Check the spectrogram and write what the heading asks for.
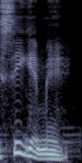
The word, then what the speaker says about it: sígueme: tíos atrás vi y sígueme en sólo mí por favor louis vamos a leer y modificó paty cantú es una forma de hold pronounced sígueme sí que me tres sílabas tres y la bolsa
